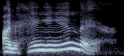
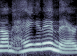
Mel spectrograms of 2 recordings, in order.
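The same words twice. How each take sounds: First: Worn-out, droning stock reply; a man mimicking a tired stock answer, slow and drawn out; slow weary drawl. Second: Said in the usual way. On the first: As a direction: drag out the tired stock answer, much slower. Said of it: "culturally programmed responses". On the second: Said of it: "You ever heard that, "hanging in there"?".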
